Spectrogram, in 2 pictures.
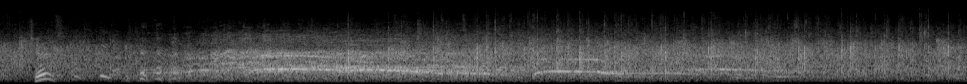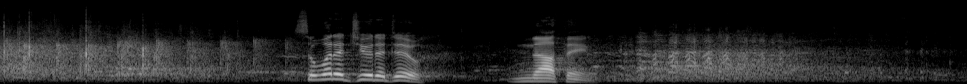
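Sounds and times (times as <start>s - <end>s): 
audience applause: 0.0s - 12.6s
speech: 0.4s - 2.8s, 12.7s - 14.0s, 14.8s - 15.8s
laughter: 1.0s - 3.1s, 15.6s - 19.3s
whooping: 2.2s - 8.0s.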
